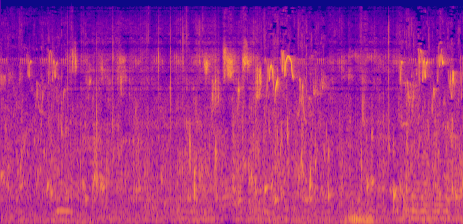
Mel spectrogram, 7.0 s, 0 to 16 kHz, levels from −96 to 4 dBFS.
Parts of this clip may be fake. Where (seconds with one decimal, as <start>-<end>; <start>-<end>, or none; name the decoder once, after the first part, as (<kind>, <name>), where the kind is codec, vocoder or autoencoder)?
1.0-3.9 (codec, SNAC); 4.9-6.0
